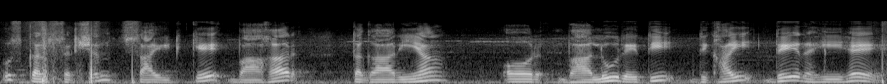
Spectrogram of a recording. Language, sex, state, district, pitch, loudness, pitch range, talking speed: Hindi, male, Madhya Pradesh, Dhar, 115 Hz, -18 LUFS, 100-155 Hz, 90 wpm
